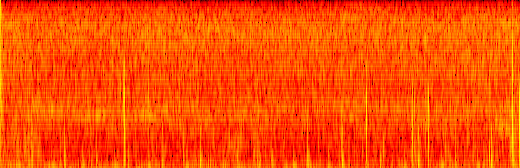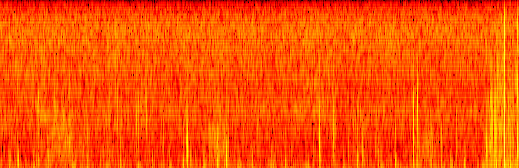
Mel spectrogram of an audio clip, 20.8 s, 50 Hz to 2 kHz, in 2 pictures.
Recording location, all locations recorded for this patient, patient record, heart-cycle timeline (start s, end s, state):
pulmonary valve (PV)
aortic valve (AV)+pulmonary valve (PV)+tricuspid valve (TV)
#Age: Child
#Sex: Female
#Height: 165.0 cm
#Weight: 67.0 kg
#Pregnancy status: False
#Murmur: Unknown
#Murmur locations: nan
#Most audible location: nan
#Systolic murmur timing: nan
#Systolic murmur shape: nan
#Systolic murmur grading: nan
#Systolic murmur pitch: nan
#Systolic murmur quality: nan
#Diastolic murmur timing: nan
#Diastolic murmur shape: nan
#Diastolic murmur grading: nan
#Diastolic murmur pitch: nan
#Diastolic murmur quality: nan
#Outcome: Abnormal
#Campaign: 2015 screening campaign
0.00	2.62	unannotated
2.62	2.94	diastole
2.94	3.06	S1
3.06	3.20	systole
3.20	3.34	S2
3.34	3.70	diastole
3.70	3.84	S1
3.84	3.98	systole
3.98	4.10	S2
4.10	4.42	diastole
4.42	4.56	S1
4.56	4.70	systole
4.70	4.86	S2
4.86	5.12	diastole
5.12	5.26	S1
5.26	5.40	systole
5.40	5.52	S2
5.52	5.84	diastole
5.84	5.98	S1
5.98	6.12	systole
6.12	6.28	S2
6.28	6.52	diastole
6.52	6.66	S1
6.66	6.82	systole
6.82	6.92	S2
6.92	7.28	diastole
7.28	7.40	S1
7.40	7.54	systole
7.54	7.66	S2
7.66	8.06	diastole
8.06	8.18	S1
8.18	8.34	systole
8.34	8.46	S2
8.46	8.80	diastole
8.80	8.94	S1
8.94	9.05	systole
9.05	9.20	S2
9.20	9.50	diastole
9.50	9.64	S1
9.64	9.76	systole
9.76	9.88	S2
9.88	10.20	diastole
10.20	10.36	S1
10.36	10.54	systole
10.54	10.66	S2
10.66	11.04	diastole
11.04	11.20	S1
11.20	11.30	systole
11.30	11.42	S2
11.42	11.78	diastole
11.78	11.94	S1
11.94	12.08	systole
12.08	12.20	S2
12.20	12.50	diastole
12.50	12.62	S1
12.62	12.78	systole
12.78	12.88	S2
12.88	13.14	diastole
13.14	13.26	S1
13.26	13.38	systole
13.38	13.50	S2
13.50	13.76	diastole
13.76	13.86	S1
13.86	14.03	systole
14.03	14.13	S2
14.13	14.43	diastole
14.43	14.58	S1
14.58	14.72	systole
14.72	14.82	S2
14.82	15.12	diastole
15.12	15.28	S1
15.28	15.40	systole
15.40	15.52	S2
15.52	15.80	diastole
15.80	15.94	S1
15.94	16.06	systole
16.06	16.18	S2
16.18	16.50	diastole
16.50	16.62	S1
16.62	16.74	systole
16.74	16.86	S2
16.86	17.23	diastole
17.23	17.34	S1
17.34	17.52	systole
17.52	17.64	S2
17.64	17.96	diastole
17.96	18.10	S1
18.10	18.28	systole
18.28	18.34	S2
18.34	20.78	unannotated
